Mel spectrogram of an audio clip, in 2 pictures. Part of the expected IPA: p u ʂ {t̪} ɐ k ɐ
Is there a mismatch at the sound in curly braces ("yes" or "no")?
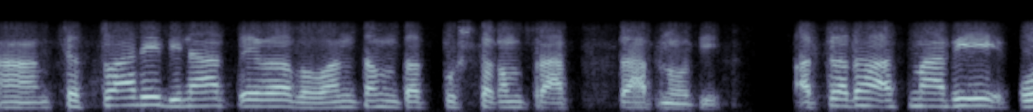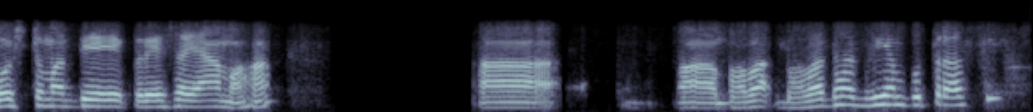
no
